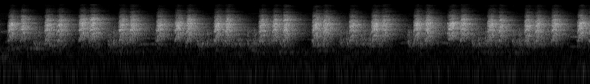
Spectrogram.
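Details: Sooty-headed bulbul used as a lure to attract other bulbuls: loud, harsh, rasping bursts repeated in quick succession, roughly two per second, each bright and noisy, with no other sounds heard.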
